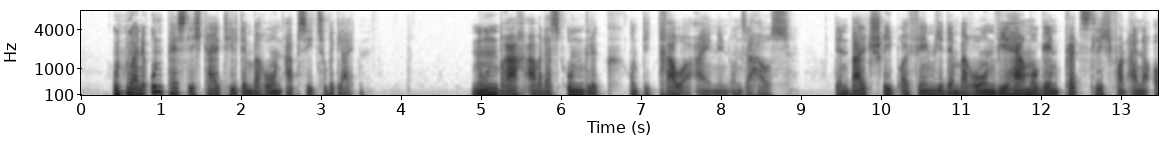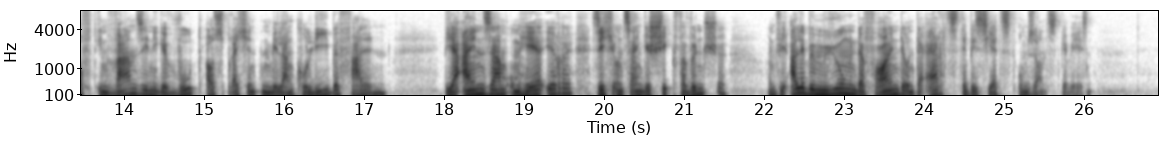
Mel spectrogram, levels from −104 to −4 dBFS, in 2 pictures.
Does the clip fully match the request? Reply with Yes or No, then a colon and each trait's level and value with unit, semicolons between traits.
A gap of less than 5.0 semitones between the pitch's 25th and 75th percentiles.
No: wide, 5.4 semitones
